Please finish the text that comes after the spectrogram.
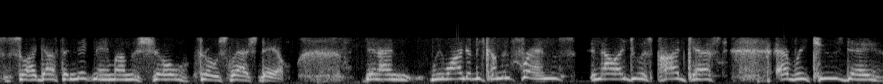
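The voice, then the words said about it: Raspy, damaged-sounding voice. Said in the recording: “That's why I talk crazy like this... So that's why I talk all raspy like this.”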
